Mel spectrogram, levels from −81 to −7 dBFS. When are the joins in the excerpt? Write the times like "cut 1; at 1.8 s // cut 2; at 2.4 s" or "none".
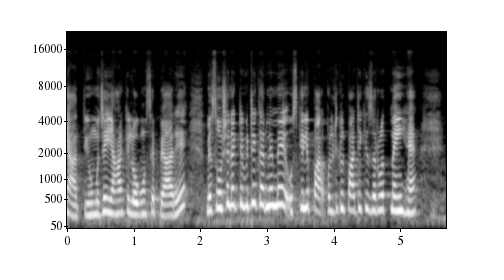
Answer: none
